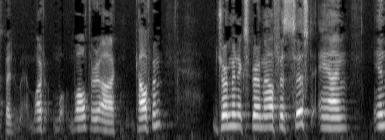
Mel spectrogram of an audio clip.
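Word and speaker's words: Kaufmann: of uh Walter cman who was actually spelled with only one F uh many times you say it with two FS but Walter uh calman German experimental physicist and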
